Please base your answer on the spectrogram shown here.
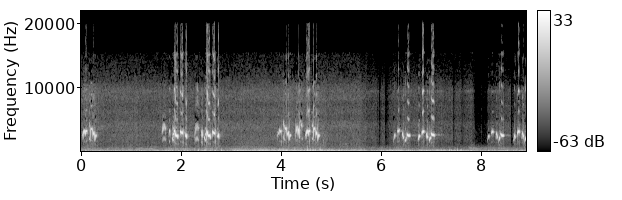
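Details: Loud, energetic sooty-headed bulbul song used for training other birds. Rich, bubbly whistled phrases of three or four quick notes repeat in bursts every one to two seconds over a soft low background hum.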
